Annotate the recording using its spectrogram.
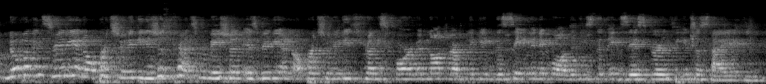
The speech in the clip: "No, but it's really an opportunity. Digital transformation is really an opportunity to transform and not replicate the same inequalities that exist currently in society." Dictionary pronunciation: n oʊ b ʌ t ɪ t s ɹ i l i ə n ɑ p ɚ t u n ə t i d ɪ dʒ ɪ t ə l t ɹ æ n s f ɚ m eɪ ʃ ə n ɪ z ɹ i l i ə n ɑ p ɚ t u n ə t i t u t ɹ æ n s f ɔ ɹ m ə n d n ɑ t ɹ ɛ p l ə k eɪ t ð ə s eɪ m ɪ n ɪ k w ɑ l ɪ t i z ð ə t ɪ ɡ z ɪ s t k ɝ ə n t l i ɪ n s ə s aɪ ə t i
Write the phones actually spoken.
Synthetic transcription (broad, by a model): n oʊ b ʌ t ɪ t s ɹ i l i ə n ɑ p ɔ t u n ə t i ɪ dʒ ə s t ɹ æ n s f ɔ m eɪ ʃ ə n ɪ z ɹ i l i ə n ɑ p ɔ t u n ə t i t u t ɹ æ n s f ɔ ɹ m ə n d n ɑ t ɹ ɛ p l ə k eɪ t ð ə s eɪ m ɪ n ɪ k w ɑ l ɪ t i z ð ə t ɪ ɡ z ɪ s t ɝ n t i ɪ n s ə s aɪ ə t i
